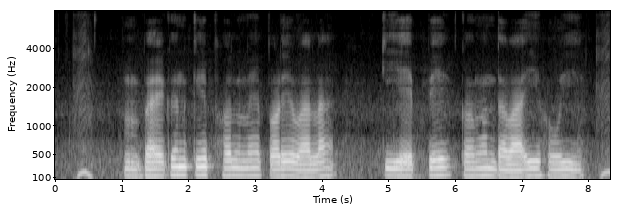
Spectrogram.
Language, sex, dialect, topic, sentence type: Bhojpuri, male, Western, agriculture, question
